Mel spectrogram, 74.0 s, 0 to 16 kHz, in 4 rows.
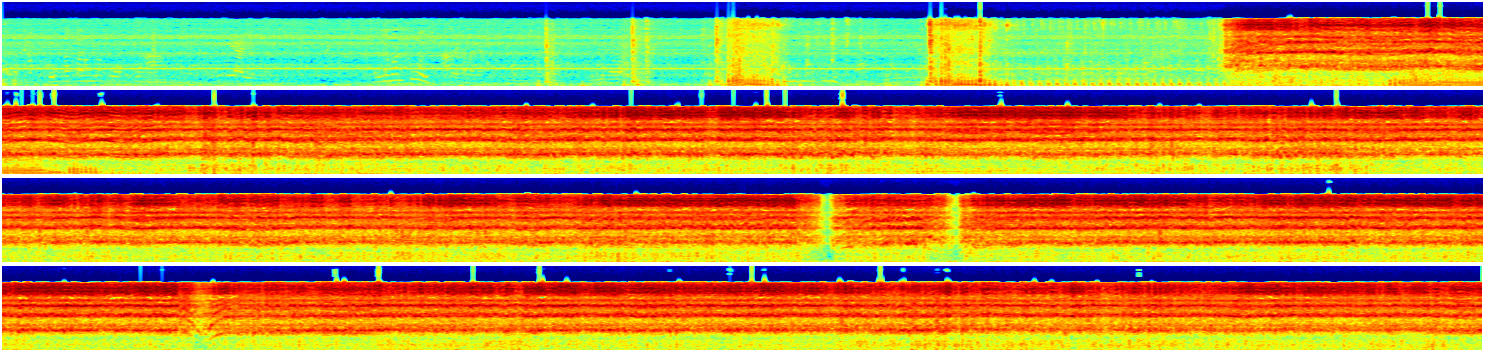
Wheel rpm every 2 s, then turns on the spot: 0, 0, 0, 0, 0, 0, 0, 30, 210, 220, 220, 220, 220, 230, 230, 220, 230, 220, 230, 230, 230, 220, 210, 150, 120, 220, 230, 230, 220, 190, 230, 230, 230, 230, 230, 230, 230.
none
